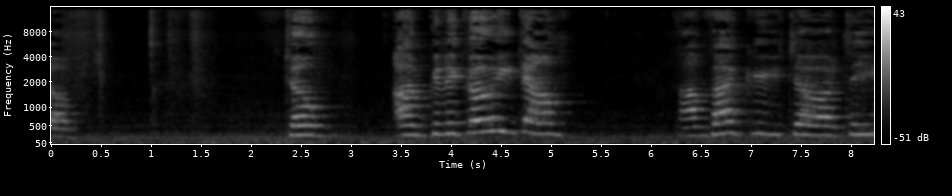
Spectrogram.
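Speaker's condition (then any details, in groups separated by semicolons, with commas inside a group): Traumatic brain injury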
